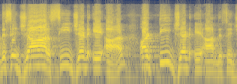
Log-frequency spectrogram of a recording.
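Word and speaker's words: czar: Jar, this is Jar, C-Z-A-R, or T-Z-A-R, this is Jar. The king of Russia is called Jar. C or T is silent, it is not pronounced.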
